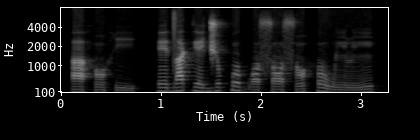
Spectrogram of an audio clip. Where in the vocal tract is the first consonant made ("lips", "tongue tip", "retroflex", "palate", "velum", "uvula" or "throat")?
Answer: throat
